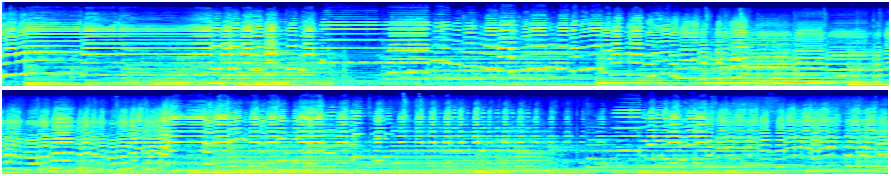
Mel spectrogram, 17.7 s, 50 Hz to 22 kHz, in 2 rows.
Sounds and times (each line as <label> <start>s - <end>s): musicians improvising 0.0s - 17.7s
